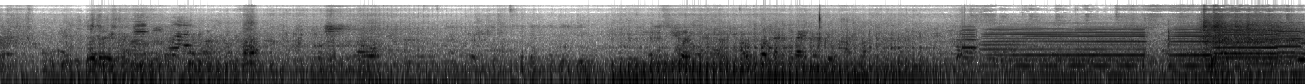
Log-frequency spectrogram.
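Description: Street traffic and people talking, then about ten seconds in a harmonium starts sounding a held chord of several steady notes.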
